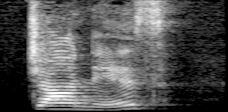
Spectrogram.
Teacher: We have an N followed by an I. Therefore, we don't say John is. We link it and we say John is.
